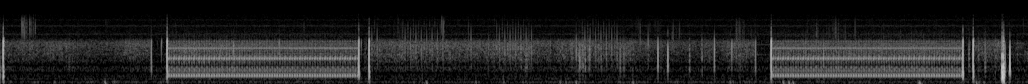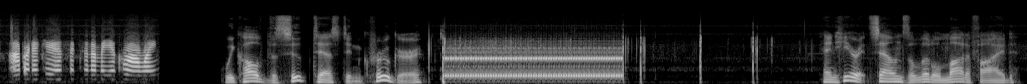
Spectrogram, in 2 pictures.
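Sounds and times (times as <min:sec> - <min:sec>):
faint telephone line hiss: 0:00.0 - 0:14.7, 0:16.4 - 0:20.5
standard city telephone ringback tone on a line in Richmond Hill, Queens: 0:01.7 - 0:03.6, 0:07.7 - 0:09.6, 0:14.7 - 0:16.5
speech: 0:10.4 - 0:11.9, 0:12.5 - 0:14.7, 0:18.5 - 0:20.5.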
